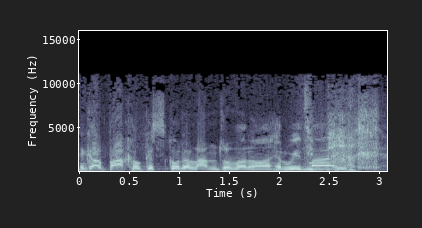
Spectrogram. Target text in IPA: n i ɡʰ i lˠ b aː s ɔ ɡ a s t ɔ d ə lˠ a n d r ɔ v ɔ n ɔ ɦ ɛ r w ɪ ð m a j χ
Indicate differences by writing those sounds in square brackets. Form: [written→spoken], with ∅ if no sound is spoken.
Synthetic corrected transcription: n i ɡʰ [i→a] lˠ b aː [s→χ] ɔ ɡ [a→ə] s [t→k] ɔ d ə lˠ a n d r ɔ v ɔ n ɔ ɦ ɛ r w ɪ ð m a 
